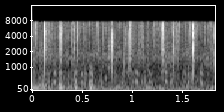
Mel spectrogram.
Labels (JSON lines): {"label": "anthrophony, mechanical", "recorder": "SoundTrap 300"}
